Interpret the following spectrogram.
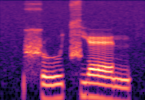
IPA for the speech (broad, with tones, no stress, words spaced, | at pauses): ʂu˧˥t͡ɕjɛ˥˩n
